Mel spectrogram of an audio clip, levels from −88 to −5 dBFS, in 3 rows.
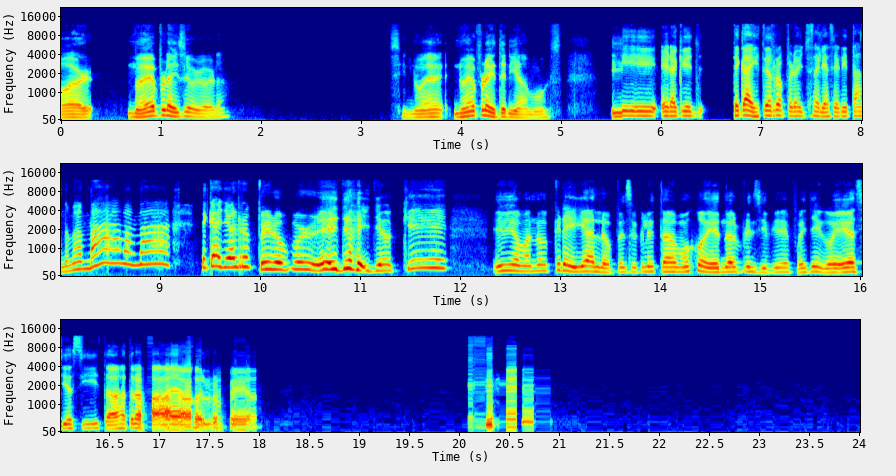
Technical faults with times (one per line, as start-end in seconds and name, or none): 5.61-9.96 section at the wrong speed
16.79-24.01 robotic sound from repeated short buffers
